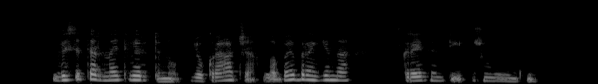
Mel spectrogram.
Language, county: Lithuanian, Marijampolė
